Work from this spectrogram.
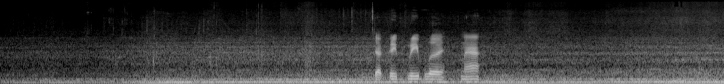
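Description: A Kubota L4708 tractor mows grass in a palm plantation, its engine a steady, loud low drone throughout, with someone speaking briefly over it partway through.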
